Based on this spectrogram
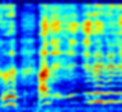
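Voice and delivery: high, stammering mock sobbing, swelling to a wail; hammed-up tearful whine, words dragged out at the end; whining and crying. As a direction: blubber like a tattling crybaby. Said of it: "he's, like, whining and crying".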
